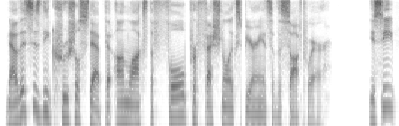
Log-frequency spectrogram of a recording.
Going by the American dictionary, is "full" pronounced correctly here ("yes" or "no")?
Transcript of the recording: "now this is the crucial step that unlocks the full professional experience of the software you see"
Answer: yes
